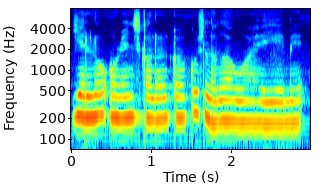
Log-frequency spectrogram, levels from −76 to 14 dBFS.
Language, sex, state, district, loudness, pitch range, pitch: Hindi, female, Arunachal Pradesh, Lower Dibang Valley, -14 LUFS, 180-210 Hz, 200 Hz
